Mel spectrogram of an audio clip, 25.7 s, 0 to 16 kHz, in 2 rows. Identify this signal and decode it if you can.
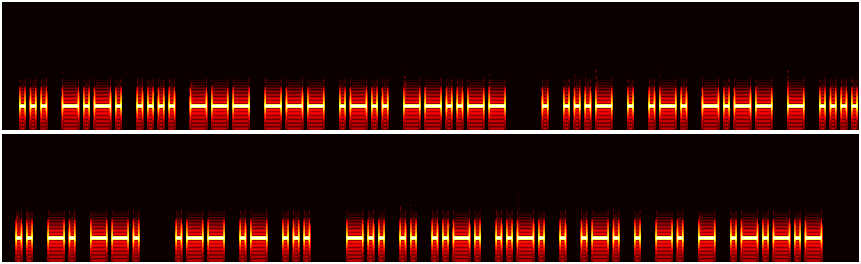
Morse code, heard as a keyed tone, about 15 wpm, 700 Hz. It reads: SCHOOL, EVERYTHING WAS DIFFERENT.
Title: Sentences from Top 1000 Words - Review Part 3 - 15wpm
